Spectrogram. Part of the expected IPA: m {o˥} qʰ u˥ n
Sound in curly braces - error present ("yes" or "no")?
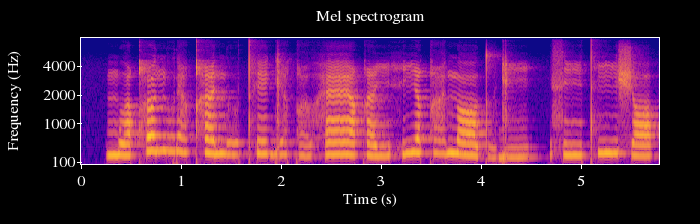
yes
